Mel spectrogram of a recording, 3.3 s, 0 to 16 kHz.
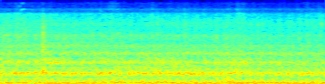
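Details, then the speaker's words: Land Rover Defender cruising at about 95 km/h in neutral: steady low rumble and hiss of tyres on the road with no grinding or whine, normal tyre noise. "Yeah, that's pretty much all tire noise."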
